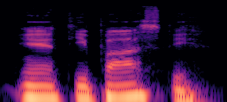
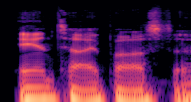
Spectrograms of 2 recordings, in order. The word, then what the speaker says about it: antipasti: Yeah, like antipasti. Anti-pasta. Anti-pasta. Chris, I'll never forgive you for that. Somebody we were talking to, he actually thought that was the pronunciation.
